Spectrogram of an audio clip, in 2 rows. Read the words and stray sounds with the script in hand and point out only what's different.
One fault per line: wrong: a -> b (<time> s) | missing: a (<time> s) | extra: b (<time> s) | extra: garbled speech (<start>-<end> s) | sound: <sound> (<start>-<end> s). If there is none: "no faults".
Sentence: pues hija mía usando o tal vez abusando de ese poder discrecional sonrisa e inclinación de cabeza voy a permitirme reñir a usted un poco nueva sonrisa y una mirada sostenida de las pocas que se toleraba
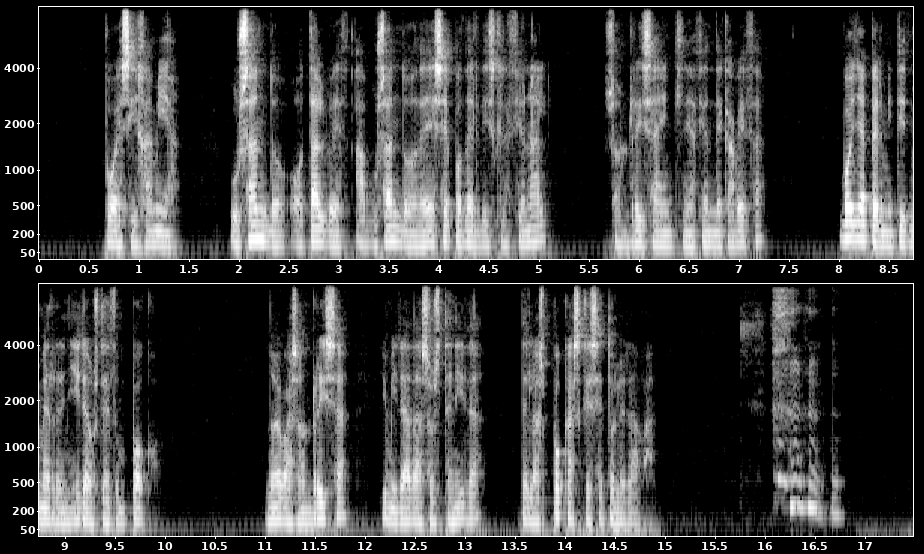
missing: una (12.2 s)
sound: laugh (15.7-16.8 s)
